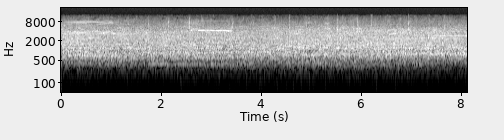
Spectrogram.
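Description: A large arena crowd cheers and roars steadily.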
